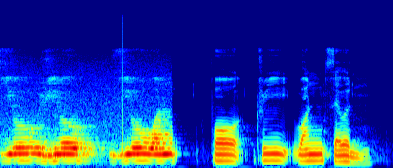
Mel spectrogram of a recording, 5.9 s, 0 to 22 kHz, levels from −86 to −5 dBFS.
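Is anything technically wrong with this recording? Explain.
Yes. From the start to about 2.57 s the speech sounds roomy and hollow, with thin low end. This is likely a switch to a distant microphone, picking up more of the room than a close one would, though the level stays about the same and the background sits roughly 35 dB under the speech.

At 1.84 s and 3.85 s there are brief stutters, a sign of overlapping chunks. The audio was handled in 2-second blocks, each starting slightly before the previous one ended, so 12 ms repeats at each join and is heard as a click.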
